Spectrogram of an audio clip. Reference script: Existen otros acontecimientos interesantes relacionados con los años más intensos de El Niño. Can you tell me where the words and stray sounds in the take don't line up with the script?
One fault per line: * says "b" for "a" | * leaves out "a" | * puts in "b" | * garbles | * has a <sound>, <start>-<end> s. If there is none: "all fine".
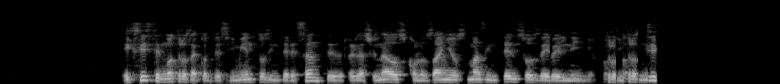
* puts in "de"
* garbles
